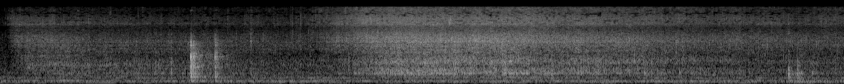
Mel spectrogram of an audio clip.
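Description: Steady sizzling of ginger and garlic frying with onions in a pan, with a couple of brief clinks and stirring sounds; the hiss swells louder midway through.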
